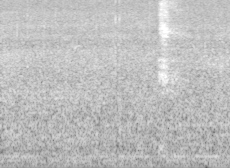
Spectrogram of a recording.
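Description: Steady outdoor background noise with a faint low hum, and one short, sharp high-pitched sound near the end.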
